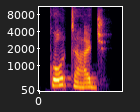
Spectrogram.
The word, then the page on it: cortège: Indian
